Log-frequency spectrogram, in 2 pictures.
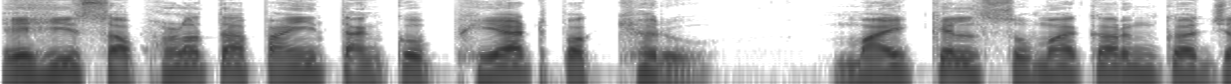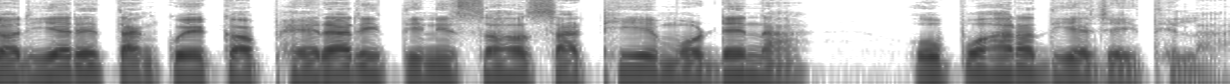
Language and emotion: Odia, neutral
